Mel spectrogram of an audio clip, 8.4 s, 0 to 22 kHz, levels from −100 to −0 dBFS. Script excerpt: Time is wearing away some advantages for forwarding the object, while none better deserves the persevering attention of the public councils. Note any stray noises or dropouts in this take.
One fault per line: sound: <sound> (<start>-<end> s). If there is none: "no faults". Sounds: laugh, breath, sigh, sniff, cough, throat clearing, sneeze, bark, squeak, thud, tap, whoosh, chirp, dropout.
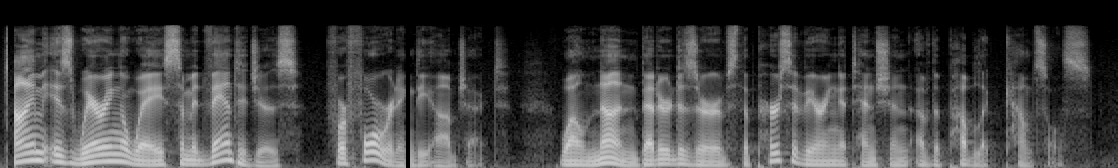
sound: dropout (0.0-0.1 s)
sound: dropout (3.0-3.1 s)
